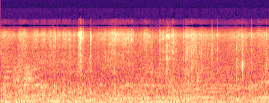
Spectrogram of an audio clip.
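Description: Sheet of paper rustling and crackling as it is folded and creased by hand, in a string of short crisp rustles, the sharpest about a second and a half in.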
